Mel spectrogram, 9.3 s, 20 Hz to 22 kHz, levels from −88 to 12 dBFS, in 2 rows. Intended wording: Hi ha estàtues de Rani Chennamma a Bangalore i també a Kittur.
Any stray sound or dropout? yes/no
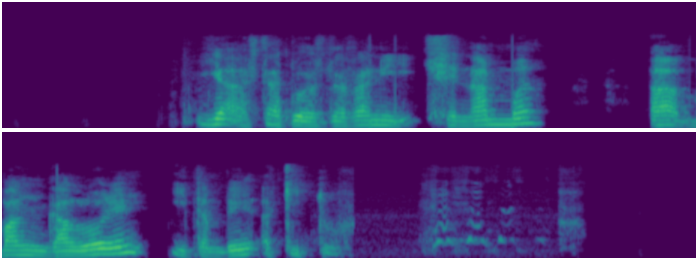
yes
